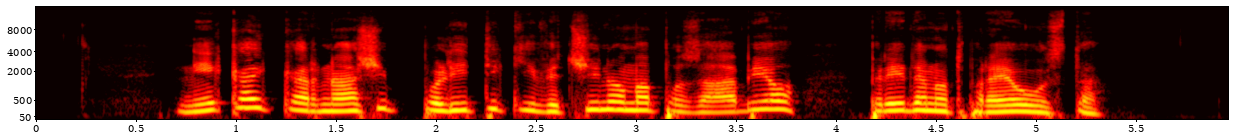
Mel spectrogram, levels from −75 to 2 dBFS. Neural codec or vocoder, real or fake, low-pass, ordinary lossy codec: vocoder, 48 kHz, 128 mel bands, Vocos; fake; 14.4 kHz; AAC, 96 kbps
